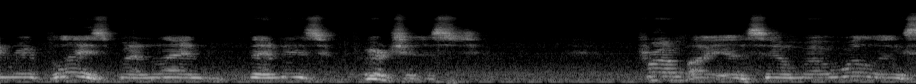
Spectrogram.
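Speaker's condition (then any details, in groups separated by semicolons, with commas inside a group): ALS; speech difficulty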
